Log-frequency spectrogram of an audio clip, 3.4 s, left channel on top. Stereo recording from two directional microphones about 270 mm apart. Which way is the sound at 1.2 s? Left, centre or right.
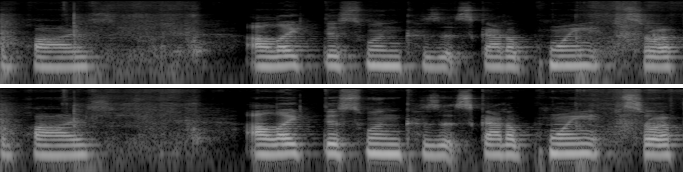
Right.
